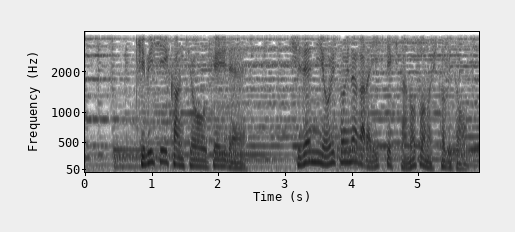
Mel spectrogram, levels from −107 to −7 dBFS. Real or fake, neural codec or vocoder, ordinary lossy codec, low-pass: real; none; none; 3.6 kHz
